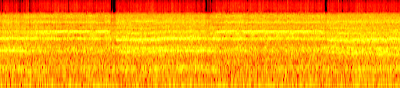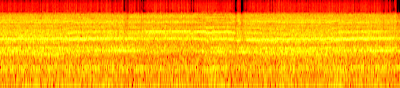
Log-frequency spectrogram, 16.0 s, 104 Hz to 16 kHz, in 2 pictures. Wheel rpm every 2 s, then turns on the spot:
230, 230, 230, 210, 220, 230, 210, 230.
none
